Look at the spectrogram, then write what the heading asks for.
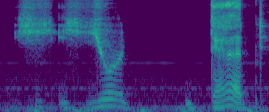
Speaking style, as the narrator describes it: Nico stammered

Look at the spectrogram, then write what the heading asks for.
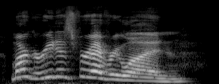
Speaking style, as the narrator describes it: yelled

